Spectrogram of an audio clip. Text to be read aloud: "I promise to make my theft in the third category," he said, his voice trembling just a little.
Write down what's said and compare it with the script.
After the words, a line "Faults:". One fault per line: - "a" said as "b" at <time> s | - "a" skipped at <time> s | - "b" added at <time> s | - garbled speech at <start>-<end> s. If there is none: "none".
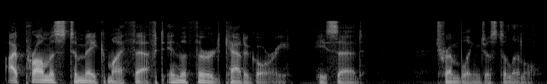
"I promise to make my theft in the third category," he said, trembling just a little.
Faults:
- "his voice" skipped at 3.6 s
